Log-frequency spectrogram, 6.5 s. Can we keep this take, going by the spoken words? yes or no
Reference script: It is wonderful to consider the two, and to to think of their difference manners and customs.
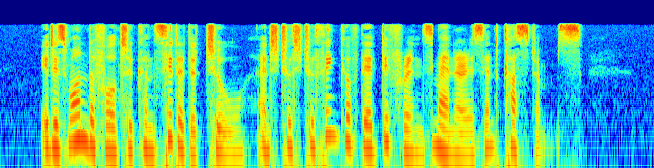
yes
